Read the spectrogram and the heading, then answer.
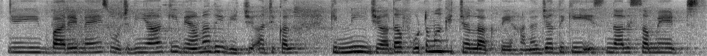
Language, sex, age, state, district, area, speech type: Punjabi, female, 30-45, Punjab, Ludhiana, urban, spontaneous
